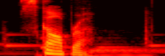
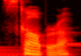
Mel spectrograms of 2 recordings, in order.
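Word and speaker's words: Scarborough: Put the stress on the first syllable and remember the rest is less important. That's right. It's scarra. Scarra or Scarbor. Scarbor.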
